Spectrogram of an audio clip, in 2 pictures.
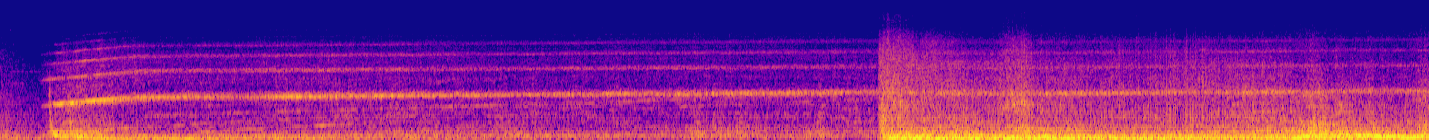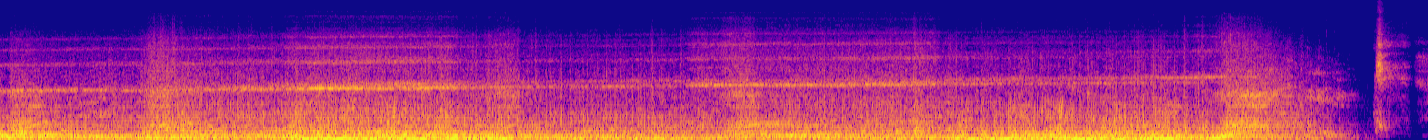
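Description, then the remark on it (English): A high turbine-like engine whine from the Batmobile climbs in pitch, then a loud, rumbling roar erupts and sustains for nearly twenty seconds before cutting off abruptly as the vehicle screeches to a halt. “Do you want me to play the Batman, the Batmobile noises?”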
